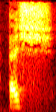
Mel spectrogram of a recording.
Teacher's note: الشين من وسط اللسان أش فهذا مخرجها.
